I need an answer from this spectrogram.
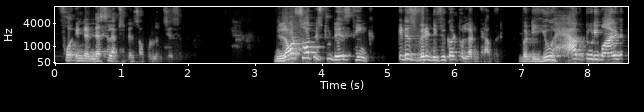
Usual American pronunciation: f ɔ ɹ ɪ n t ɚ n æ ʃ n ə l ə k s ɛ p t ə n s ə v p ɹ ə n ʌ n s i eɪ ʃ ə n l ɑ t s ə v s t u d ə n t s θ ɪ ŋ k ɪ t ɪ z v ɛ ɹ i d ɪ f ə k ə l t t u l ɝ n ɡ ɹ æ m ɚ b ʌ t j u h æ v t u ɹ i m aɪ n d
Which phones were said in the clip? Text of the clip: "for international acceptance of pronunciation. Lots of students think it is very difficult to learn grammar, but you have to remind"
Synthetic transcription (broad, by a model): f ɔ ɹ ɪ n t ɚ n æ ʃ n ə l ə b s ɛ t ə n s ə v p ɹ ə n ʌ n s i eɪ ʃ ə n l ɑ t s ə p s t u d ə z t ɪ ŋ k ɪ t ɪ z v ɛ ɹ i d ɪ f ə k ə l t t u l ɝ n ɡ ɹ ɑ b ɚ b ʌ t j u h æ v t u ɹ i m aɪ n d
